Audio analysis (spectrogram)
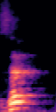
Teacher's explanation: le Z, c'est un phonème sonore, c'est Z, il est sonore, contrairement au S.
